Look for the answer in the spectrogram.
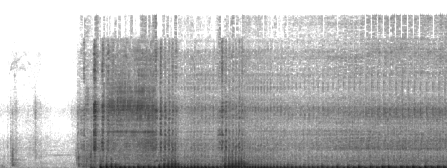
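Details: Suzuki Shogun motorcycle, trail-converted for heavy loads, running without an air filter, tested right after cleaning a clogged carburetor: catches after a brief crank and settles into a steady, even single-cylinder idle with no stumbling. Finding: normal start and idle.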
